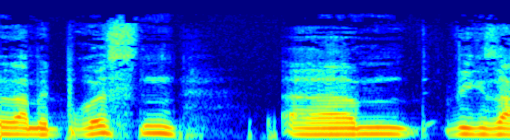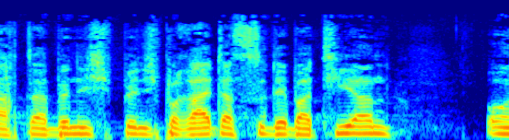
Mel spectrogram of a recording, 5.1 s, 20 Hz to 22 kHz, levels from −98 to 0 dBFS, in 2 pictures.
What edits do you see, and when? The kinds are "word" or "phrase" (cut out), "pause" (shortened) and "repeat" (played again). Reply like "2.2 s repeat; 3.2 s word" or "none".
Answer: none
